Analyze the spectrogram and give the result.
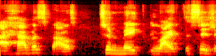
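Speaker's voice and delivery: plain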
